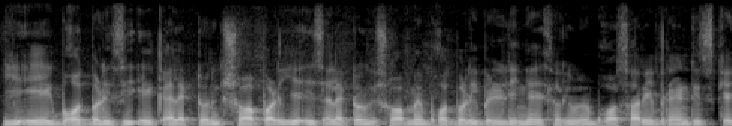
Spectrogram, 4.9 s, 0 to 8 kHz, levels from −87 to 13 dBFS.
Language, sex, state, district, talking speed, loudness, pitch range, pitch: Hindi, male, Punjab, Kapurthala, 280 wpm, -19 LUFS, 105-115 Hz, 110 Hz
